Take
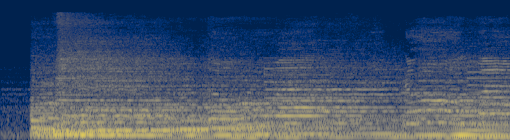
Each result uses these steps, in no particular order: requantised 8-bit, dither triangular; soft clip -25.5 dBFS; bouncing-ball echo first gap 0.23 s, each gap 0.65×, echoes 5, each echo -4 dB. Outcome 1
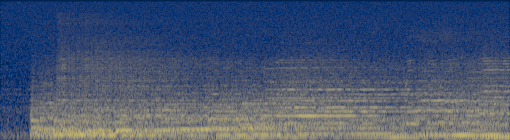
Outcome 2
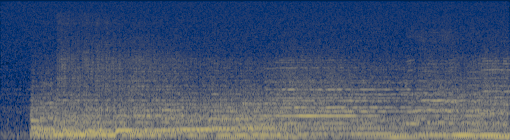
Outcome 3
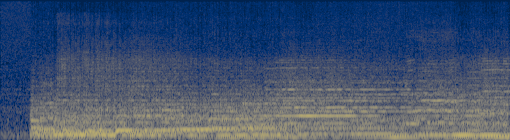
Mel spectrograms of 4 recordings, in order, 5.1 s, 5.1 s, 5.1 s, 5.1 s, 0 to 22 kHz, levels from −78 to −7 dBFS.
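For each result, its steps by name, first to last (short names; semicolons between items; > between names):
soft clip > bouncing-ball echo > requantised; bouncing-ball echo > soft clip > requantised; bouncing-ball echo > requantised > soft clip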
